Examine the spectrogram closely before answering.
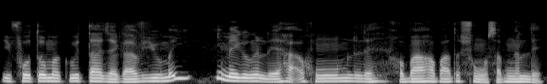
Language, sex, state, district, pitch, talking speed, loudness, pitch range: Wancho, male, Arunachal Pradesh, Longding, 135 Hz, 210 wpm, -15 LUFS, 130-150 Hz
